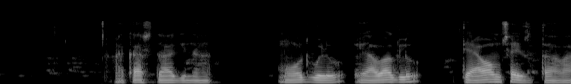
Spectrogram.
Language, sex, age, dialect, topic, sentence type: Kannada, male, 18-24, Central, agriculture, statement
